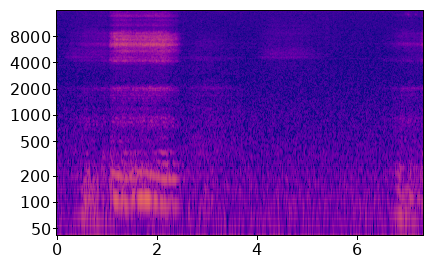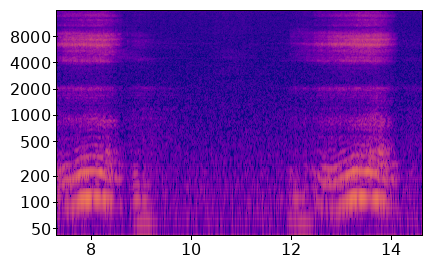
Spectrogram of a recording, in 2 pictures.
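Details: Snoring during the night, 25-minute recording: loud, rattling snores on each breath in, about 11 a minute, with quiet pauses between; ordinary night-time snoring.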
